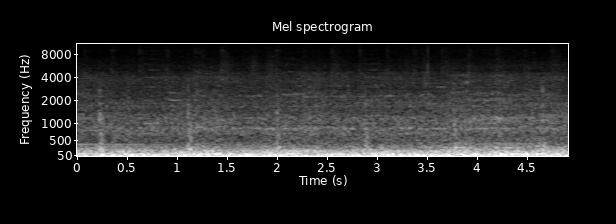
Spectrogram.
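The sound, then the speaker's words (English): A loud, steady low rumble of a semi truck passing alongside a driving car, its heavy engine and road roar filling the whole stretch without letup and no voices. “Man, like, I was driving. Y'all like this truck was finna hit me.”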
